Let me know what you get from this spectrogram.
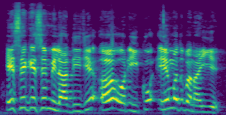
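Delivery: ordinary talk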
